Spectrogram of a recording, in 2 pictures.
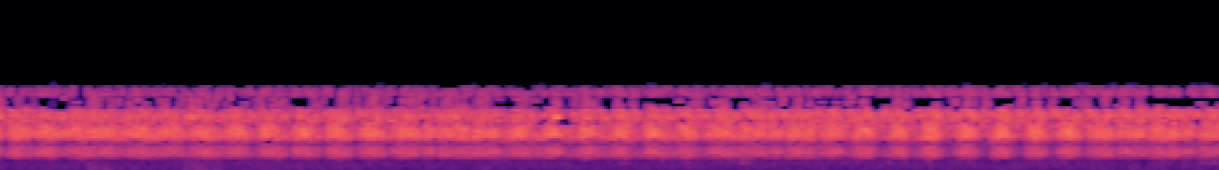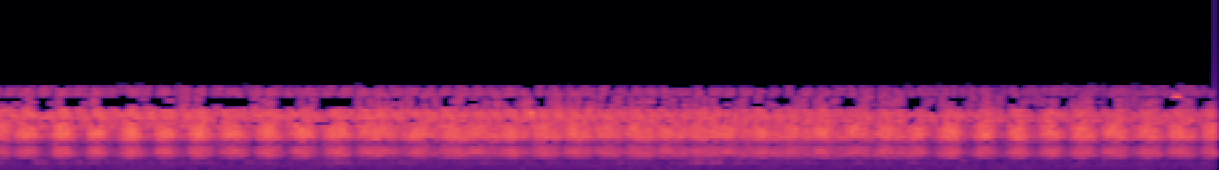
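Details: Cicadas chorusing on a summer day in Provence, France; a steady high electric-sounding buzz beating in rapid regular pulses, with a faint lower tone running beneath.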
